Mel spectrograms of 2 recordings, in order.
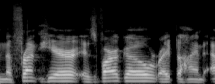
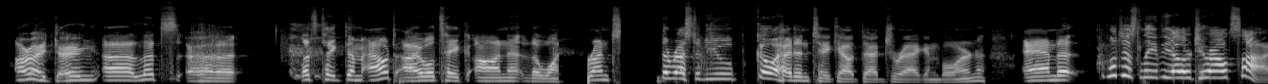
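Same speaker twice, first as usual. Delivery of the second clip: high, swooping, sing-song puppet-like voice; 6 semitones higher than usual. Game master voicing a character rallying the gang to attack, Kermit and Jar Jar Binks mix. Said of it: "a mix between Kermit the Frog and Jar Jar Binks".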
